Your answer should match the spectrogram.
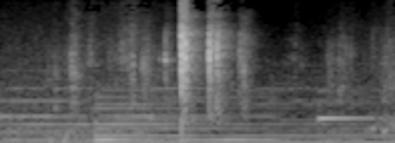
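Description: Background music with sustained tones, and a quick cluster of sharp plastic clicks about a second in as a suction-cup car phone holder's arm and clamp are handled.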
